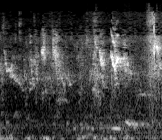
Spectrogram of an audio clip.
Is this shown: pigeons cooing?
yes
